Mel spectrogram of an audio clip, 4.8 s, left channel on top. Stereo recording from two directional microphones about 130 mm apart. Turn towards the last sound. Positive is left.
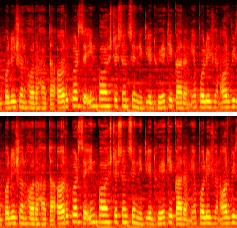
turn(degrees=-25)  # may be behind; listen again after turning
